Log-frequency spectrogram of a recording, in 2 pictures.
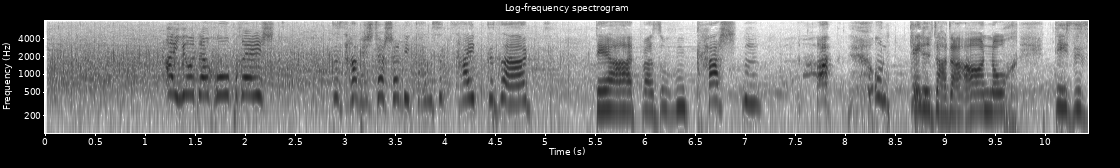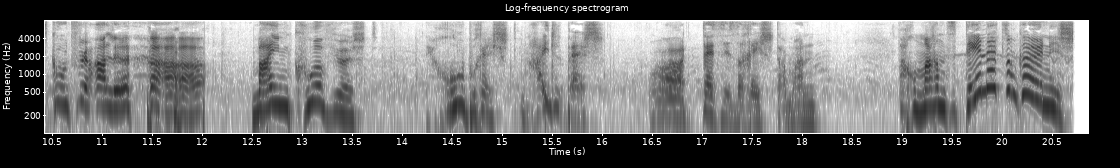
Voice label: kurpfaelzische marktfrau museumsfuehrer

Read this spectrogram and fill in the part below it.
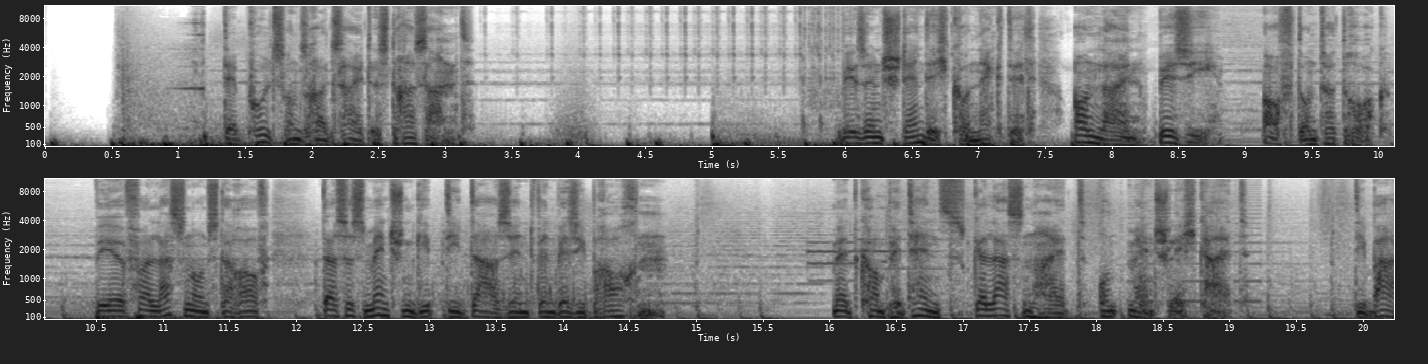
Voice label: werblich; 50 jahre notrufnummer

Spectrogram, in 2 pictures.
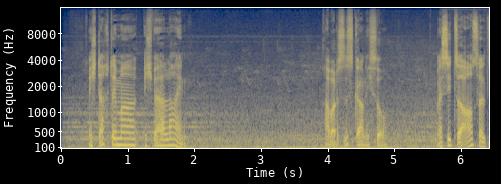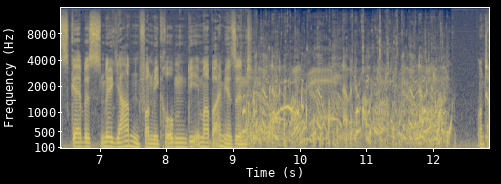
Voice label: internetspot; micropia

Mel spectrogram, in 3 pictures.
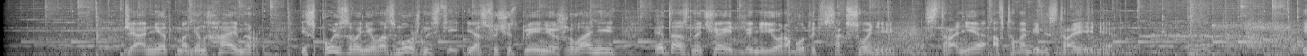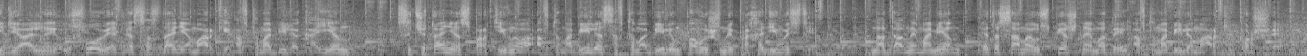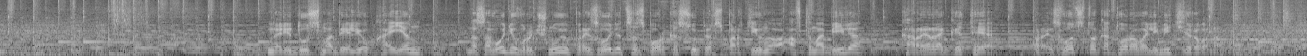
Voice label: imagefilm ru; sachsen

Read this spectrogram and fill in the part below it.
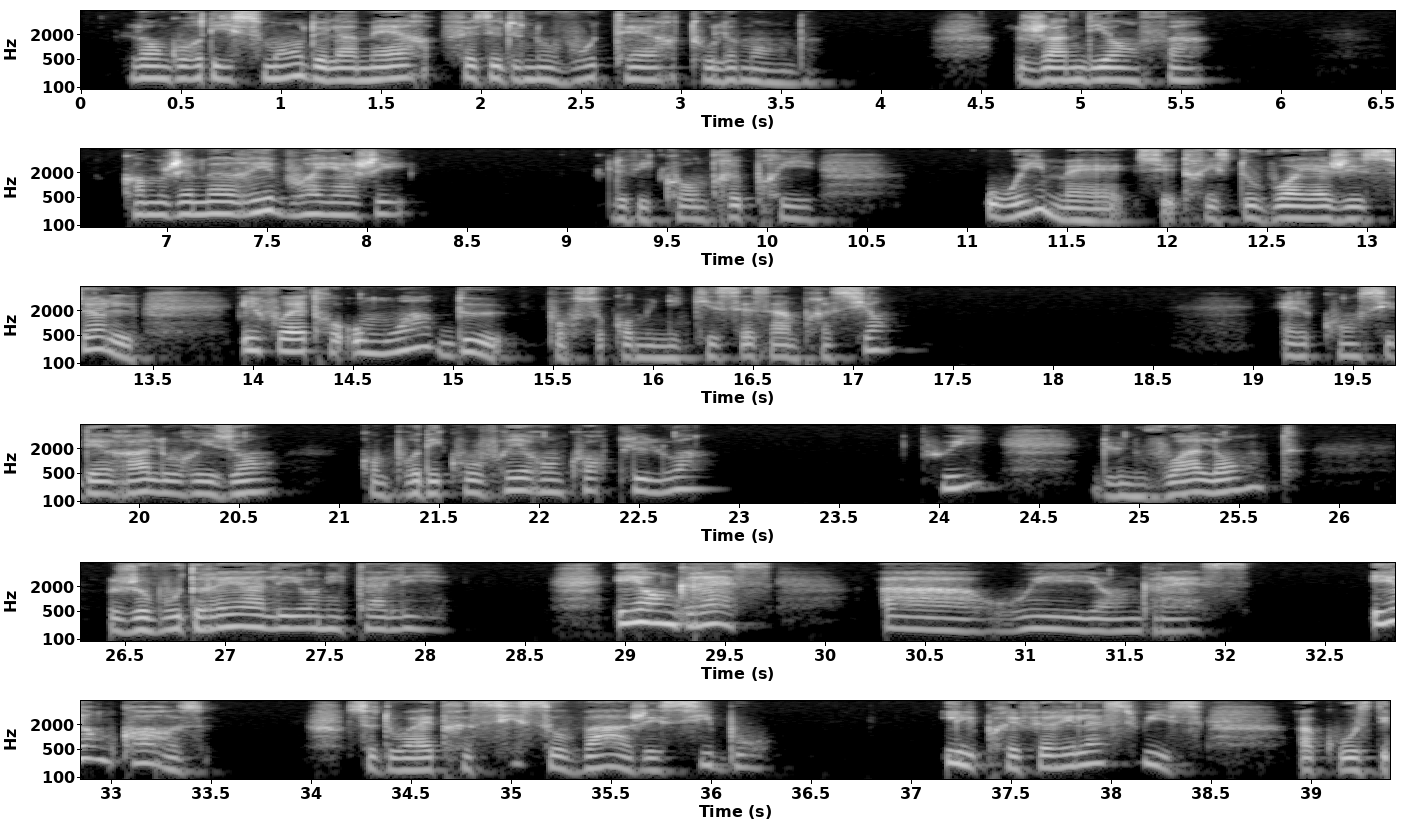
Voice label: franzoesisch

